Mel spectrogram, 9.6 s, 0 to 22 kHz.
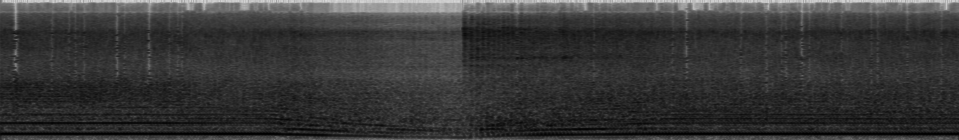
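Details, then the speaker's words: Roadside-discarded Lawn-Boy 21-inch self-propelled walk-behind mower, revived on fresh gas, low compression felt: small single-cylinder hums steadily, sags briefly, then recovers and holds; running normally. "like i say this is out on the side of the road with the trash and it runs now"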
